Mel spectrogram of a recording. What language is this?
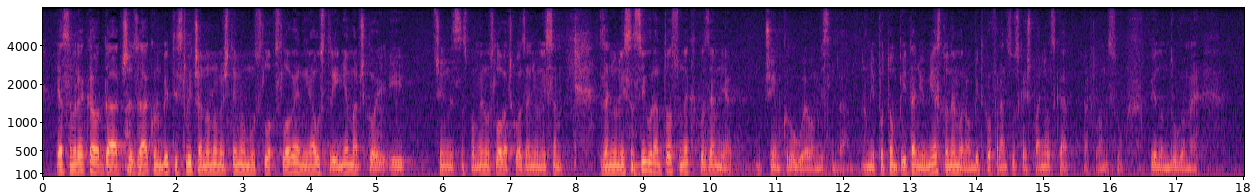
Croatian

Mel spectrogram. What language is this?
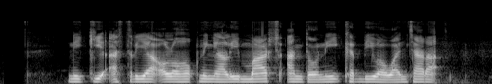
Sundanese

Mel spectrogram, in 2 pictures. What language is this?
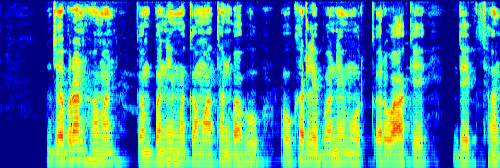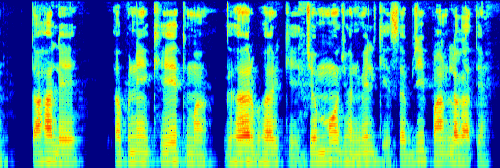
Chhattisgarhi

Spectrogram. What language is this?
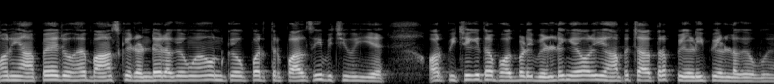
Hindi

